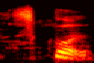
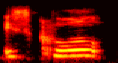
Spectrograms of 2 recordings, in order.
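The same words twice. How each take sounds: First: The word starts directly with the consonants. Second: An extra vowel sound comes before the word. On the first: The speaker calls it right. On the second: The speaker calls it wrong.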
